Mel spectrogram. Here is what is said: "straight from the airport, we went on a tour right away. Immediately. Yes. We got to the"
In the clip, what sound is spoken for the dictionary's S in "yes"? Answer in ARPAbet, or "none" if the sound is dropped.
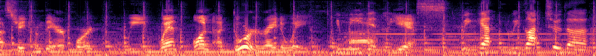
S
